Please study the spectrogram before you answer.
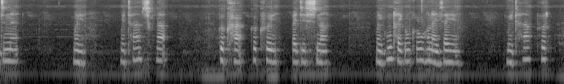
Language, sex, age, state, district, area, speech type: Bodo, female, 45-60, Assam, Kokrajhar, rural, spontaneous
